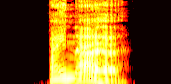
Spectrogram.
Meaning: almost; nearly
- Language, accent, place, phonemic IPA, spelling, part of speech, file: German, Germany, Berlin, /baɪ̯ˈnaːə/, beinahe, adverb, De-beinahe.ogg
